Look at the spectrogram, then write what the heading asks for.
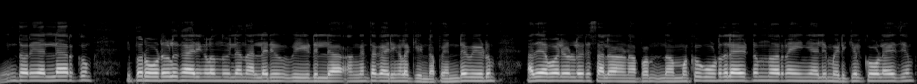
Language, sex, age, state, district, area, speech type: Malayalam, male, 45-60, Kerala, Kozhikode, urban, spontaneous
